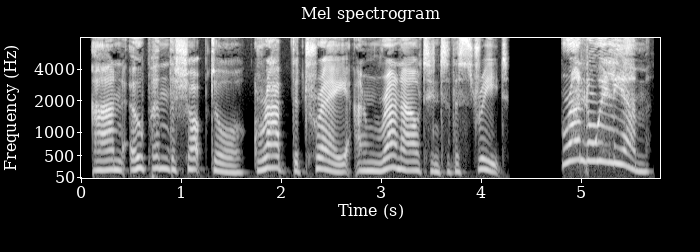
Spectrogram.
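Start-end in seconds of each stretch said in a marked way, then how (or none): 4.8-5.7 high cry of run; urgent shout. A narrator's reading. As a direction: call out in panic. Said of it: "she shouted".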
